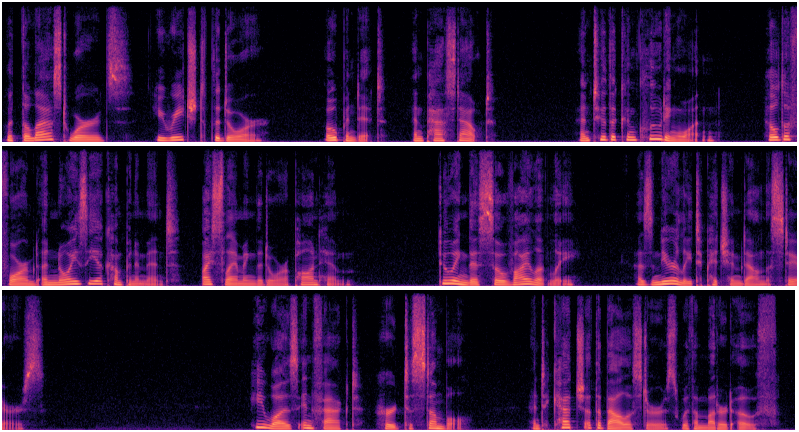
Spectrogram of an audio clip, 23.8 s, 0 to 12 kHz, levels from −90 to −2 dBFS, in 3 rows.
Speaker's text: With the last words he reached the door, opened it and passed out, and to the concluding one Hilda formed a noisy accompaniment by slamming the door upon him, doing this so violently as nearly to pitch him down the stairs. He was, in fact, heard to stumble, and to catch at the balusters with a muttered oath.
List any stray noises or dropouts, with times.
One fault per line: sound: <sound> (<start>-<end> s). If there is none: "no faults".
no faults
